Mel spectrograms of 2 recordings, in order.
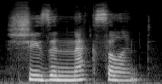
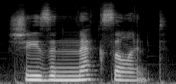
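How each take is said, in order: The two takes are said the same way.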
